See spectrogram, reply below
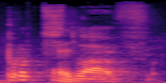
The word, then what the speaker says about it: Wrocław: mas o, eles chamam em polonês uh, um, Wrocław.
